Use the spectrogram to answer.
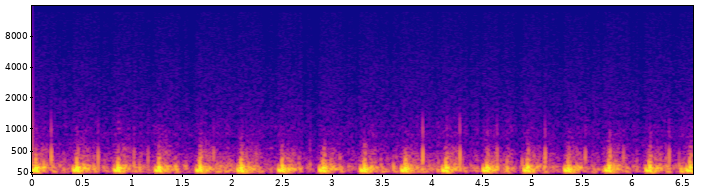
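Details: Heart beating against compression: fast, regular low thumping heartbeat at roughly 146 beats a minute.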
